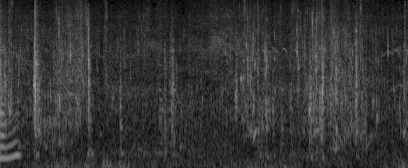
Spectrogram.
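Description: Shallow seawater lapping and splashing around rocks, with scattered clicks and knocks of fishing gear being handled.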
